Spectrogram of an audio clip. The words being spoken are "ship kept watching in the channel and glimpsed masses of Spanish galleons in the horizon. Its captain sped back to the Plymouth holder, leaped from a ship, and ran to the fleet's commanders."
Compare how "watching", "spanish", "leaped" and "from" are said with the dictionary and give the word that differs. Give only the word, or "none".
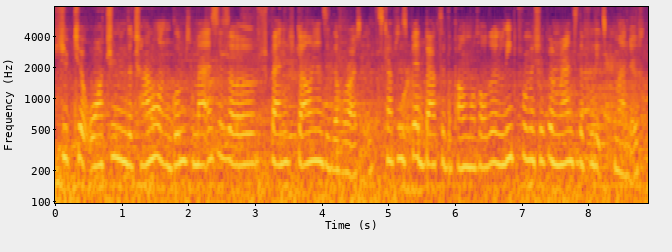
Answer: none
